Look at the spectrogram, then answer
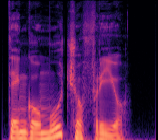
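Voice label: I am very cold, Spanish, male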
